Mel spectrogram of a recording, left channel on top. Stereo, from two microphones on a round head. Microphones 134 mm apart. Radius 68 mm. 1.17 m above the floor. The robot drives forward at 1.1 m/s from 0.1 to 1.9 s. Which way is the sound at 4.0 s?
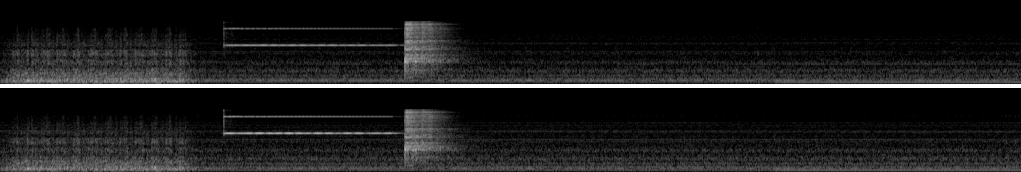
10° left (ahead or behind).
